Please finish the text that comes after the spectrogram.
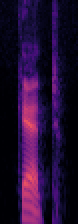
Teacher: அதுல வந்து இந்த ஏ என்ற எழுத்து எப்படி உச்சரிக்கப்படுகிறது அ என்று சரியா ஆ ன்னு உச்சரிக்கப்படவில்லை ஏ என்றும் உச்சரிக்கப்படவில்லை ரெண்டுத்துக்கும் இடைப்பட்ட ஒலி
